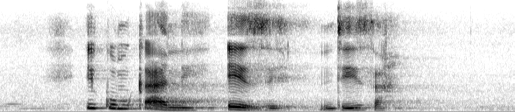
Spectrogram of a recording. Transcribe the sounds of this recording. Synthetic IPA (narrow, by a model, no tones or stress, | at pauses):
ikʼum̩kʼa̰niezindʱiːza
